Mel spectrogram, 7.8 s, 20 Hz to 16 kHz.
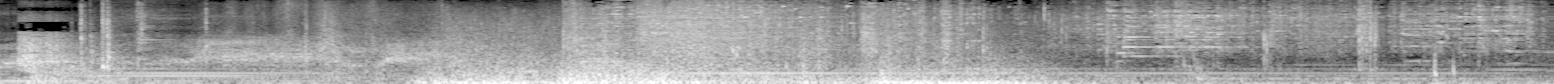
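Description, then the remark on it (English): A Mark 56 hand grenade explosion: a loud, rumbling blast that swells for a few seconds, with crackling, shattering debris over it before it settles into a lingering low roar. “Mark 56 hand grenade.”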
